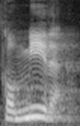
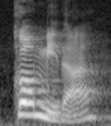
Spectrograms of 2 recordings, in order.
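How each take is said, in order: First: The stress is on the middle syllable. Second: The stress is not on the middle syllable. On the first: The speaker calls it right. "me is the strong syllable" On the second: The speaker calls it wrong. "it's not comida"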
